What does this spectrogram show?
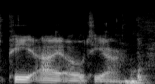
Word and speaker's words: Piotr: Well, how do you pronounce P-I-O-T-R? Piotr. Well, you can call me Peter, no problem.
